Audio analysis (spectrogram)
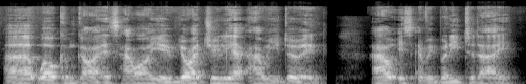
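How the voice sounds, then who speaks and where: An English man runs a live-streamed English class. His voice sits slightly low, and he stays cheerful and chatty, greeting viewers one by one. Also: normal speed. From England. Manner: upbeat, greets viewers by name. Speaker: English teacher.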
